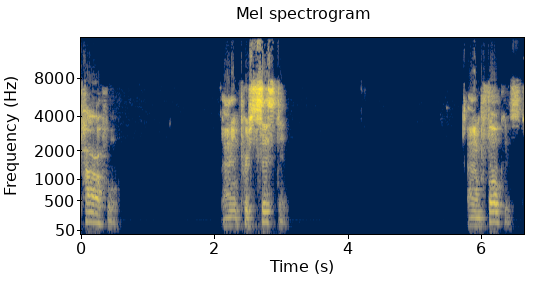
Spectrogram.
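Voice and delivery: emphatic, emotion-charged, heartfelt delivery. A speaker demonstrates how to say self-affirmations aloud, said with emotion. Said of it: "notice the tone that I'm using".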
